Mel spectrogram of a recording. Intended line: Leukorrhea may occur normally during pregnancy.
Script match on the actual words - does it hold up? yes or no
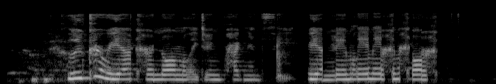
no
